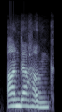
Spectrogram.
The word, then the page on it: underhung: Indian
